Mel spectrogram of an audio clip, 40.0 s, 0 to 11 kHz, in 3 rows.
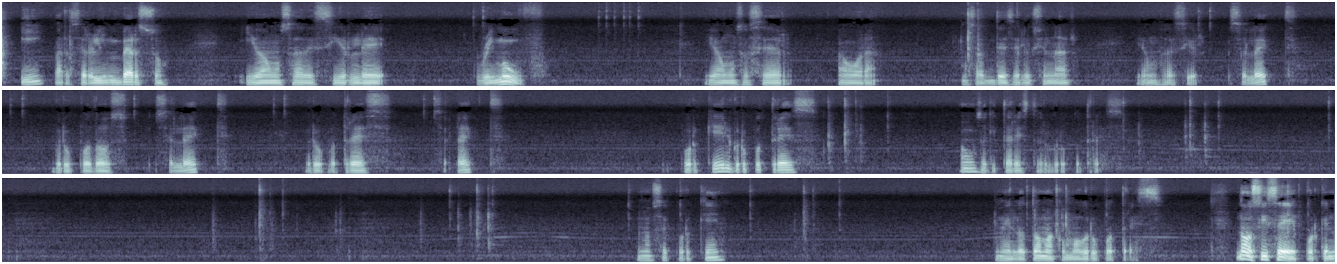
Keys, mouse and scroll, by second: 0.0 ctrl+i, 4.7 click, 6.0 click, 9.7 a, 12.0 click, 13.4 click, 14.6 click, 16.1 click, 17.6 click, 19.0-19.4 scroll down 2, 19.5-19.9 scroll up 2, 21.8 c, 22.2-24.8 drag, 25.2 Escape, 25.5-26.8 drag, 29.3 c, 29.5-31.4 drag, 31.4 Escape, 31.6-33.2 drag, 33.5 click, 34.7 c, 35.1-37.1 middle drag, 37.2 Escape, 37.7-39.4 middle drag, 39.5 c, 39.7 middle click.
